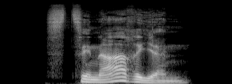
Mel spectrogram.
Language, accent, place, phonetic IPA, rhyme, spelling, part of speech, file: German, Germany, Berlin, [st͡seˈnaːʁiən], -aːʁiən, Szenarien, noun, De-Szenarien.ogg
- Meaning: plural of Szenario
